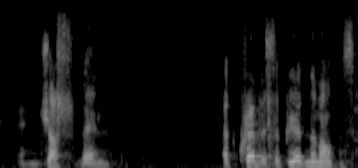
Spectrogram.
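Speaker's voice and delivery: plain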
